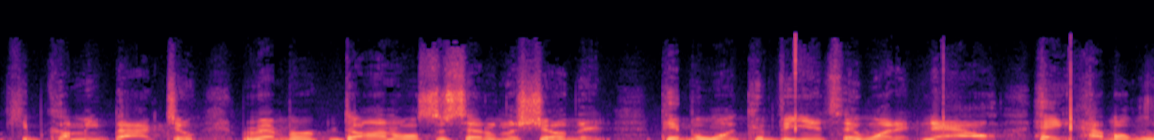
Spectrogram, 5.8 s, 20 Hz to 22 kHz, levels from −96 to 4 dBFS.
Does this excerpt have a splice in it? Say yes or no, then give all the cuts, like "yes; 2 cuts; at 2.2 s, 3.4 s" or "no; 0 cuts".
no; 0 cuts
